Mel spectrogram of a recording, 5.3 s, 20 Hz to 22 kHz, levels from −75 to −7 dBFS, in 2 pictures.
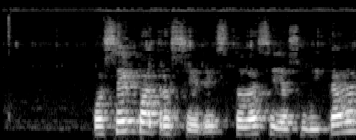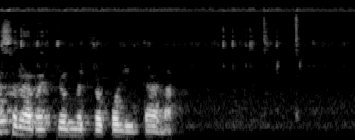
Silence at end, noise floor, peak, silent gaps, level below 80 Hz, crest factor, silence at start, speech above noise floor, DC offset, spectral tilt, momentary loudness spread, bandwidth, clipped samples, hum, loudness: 1.4 s; -53 dBFS; -2 dBFS; none; -74 dBFS; 18 dB; 0.7 s; 36 dB; under 0.1%; -2.5 dB/octave; 12 LU; 17 kHz; under 0.1%; none; -18 LUFS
